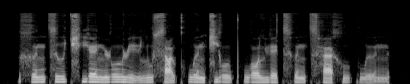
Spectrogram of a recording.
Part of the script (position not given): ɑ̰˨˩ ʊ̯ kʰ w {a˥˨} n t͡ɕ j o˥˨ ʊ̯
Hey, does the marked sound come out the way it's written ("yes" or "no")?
no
